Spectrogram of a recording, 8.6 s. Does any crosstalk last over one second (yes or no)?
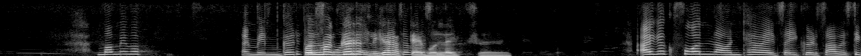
yes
